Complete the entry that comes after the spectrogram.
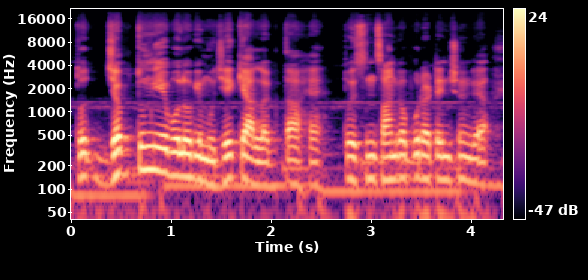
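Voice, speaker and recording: A young man with an Indian accent and a deep voice gives informal speaking advice calmly, without strain, mixing in English words and leaving deliberate pauses. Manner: calm, unforced, deliberate pauses; mixes English words into speech. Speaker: speaking coach. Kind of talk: informal advice talk to camera.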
